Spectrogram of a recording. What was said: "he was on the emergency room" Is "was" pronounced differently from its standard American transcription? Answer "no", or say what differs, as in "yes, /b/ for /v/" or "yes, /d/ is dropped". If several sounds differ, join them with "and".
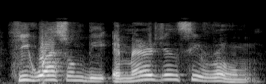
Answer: yes, /s/ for /z/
